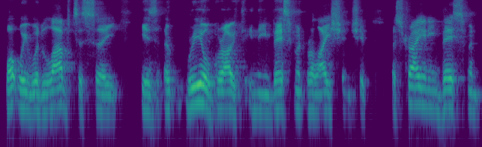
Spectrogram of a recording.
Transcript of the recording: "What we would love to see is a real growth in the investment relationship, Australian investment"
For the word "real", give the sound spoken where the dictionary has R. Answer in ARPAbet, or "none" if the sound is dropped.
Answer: R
